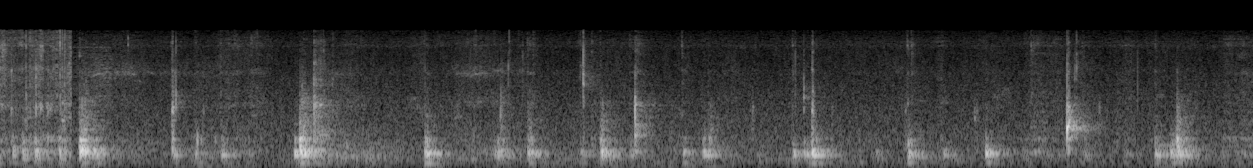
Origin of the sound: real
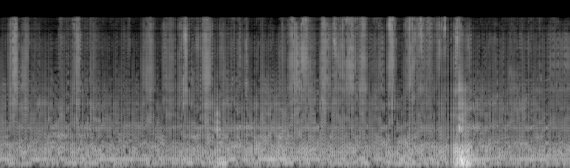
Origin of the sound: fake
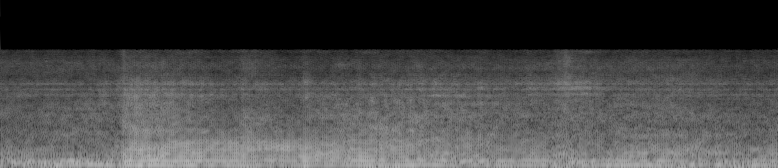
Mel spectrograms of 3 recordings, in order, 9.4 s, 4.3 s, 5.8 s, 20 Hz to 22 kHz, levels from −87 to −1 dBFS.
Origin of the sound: fake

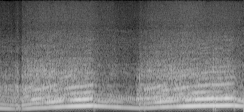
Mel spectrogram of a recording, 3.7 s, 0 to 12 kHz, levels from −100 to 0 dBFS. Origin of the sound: real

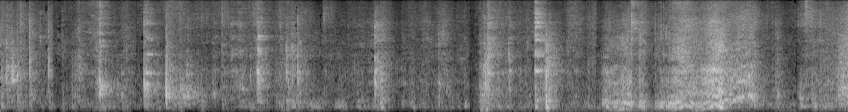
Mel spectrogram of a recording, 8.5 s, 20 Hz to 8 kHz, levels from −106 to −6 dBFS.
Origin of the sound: real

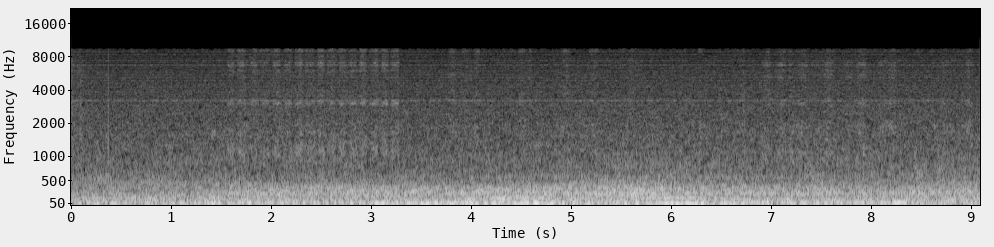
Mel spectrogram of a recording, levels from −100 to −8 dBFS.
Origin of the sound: fake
